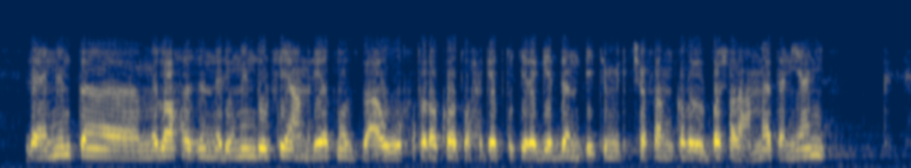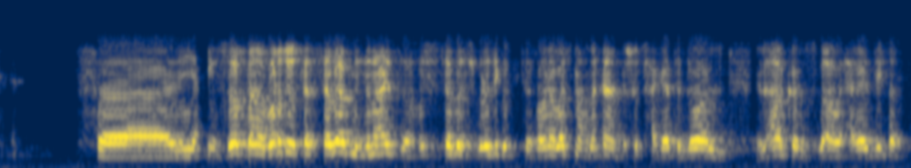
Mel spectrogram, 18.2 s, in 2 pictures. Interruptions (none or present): none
